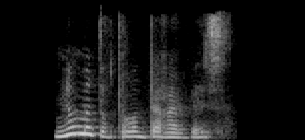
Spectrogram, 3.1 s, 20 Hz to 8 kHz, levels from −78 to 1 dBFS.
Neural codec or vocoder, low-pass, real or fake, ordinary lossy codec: codec, 16 kHz, 6 kbps, DAC; 7.2 kHz; fake; AAC, 32 kbps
